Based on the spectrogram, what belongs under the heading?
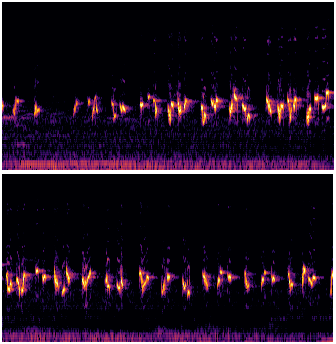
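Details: Yellow-vented bulbul in full, lively 'ropel panjang' song: an unbroken stream of quick, bubbly, warbled notes that rise and fall, delivered rapidly and continuously, with faint low hum underneath.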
